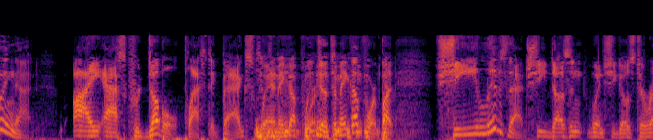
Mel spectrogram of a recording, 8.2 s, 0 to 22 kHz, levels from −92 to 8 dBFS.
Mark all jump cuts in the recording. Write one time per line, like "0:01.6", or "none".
none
